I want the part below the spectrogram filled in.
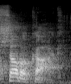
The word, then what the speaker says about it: shuttlecock: It's called a shuttlecock. – You got to put emphasis on the last syllable, don't you? – Shuttlecock.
